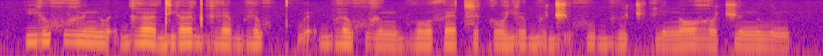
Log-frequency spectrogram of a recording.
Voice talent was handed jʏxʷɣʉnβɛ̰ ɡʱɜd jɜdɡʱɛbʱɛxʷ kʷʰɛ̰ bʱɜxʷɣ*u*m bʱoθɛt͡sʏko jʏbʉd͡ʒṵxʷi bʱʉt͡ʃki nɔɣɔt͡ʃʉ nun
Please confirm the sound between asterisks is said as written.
no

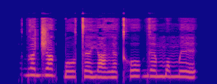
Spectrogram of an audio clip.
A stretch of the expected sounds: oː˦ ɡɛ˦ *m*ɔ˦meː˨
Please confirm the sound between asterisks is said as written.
yes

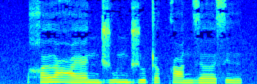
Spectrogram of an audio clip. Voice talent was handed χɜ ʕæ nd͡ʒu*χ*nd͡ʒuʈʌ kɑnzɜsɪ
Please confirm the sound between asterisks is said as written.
no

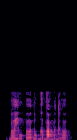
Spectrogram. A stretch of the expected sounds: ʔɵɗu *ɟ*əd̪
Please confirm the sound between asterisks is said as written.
no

